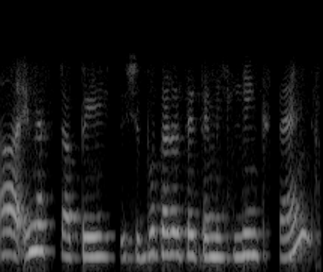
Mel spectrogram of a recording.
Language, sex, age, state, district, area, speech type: Kashmiri, female, 18-30, Jammu and Kashmir, Ganderbal, rural, conversation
